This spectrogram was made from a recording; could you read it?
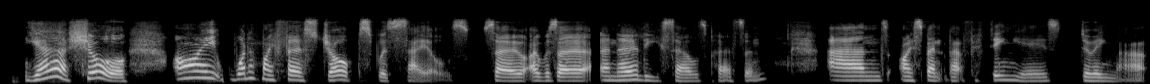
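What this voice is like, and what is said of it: British accent. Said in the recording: “she's got an accent. She's from the UK.”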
